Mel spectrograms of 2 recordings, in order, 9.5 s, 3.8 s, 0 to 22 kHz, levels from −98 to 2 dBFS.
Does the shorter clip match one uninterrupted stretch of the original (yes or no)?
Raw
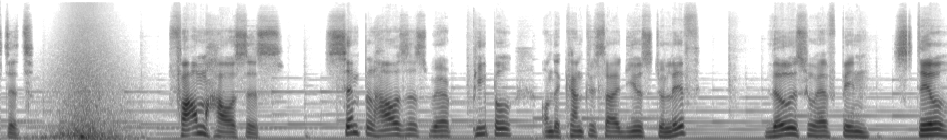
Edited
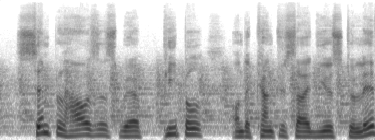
yes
